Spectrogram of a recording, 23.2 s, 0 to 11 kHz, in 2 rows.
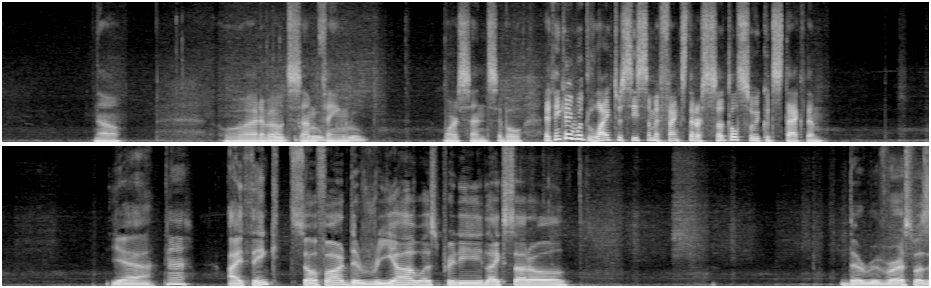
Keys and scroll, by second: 5.7 super+c, 6.2 super+v, 18.0 super+c, 18.5 super+v.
